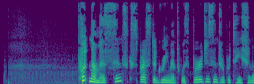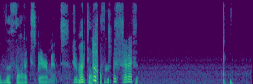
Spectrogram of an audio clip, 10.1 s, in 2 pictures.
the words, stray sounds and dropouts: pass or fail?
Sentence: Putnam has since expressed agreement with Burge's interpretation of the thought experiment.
fail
